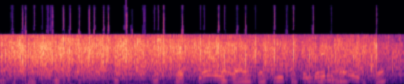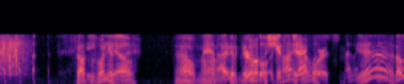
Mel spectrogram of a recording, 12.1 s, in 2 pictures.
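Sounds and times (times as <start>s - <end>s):
applause: 0.0s - 6.6s
voices calling out and cheering: 0.0s - 6.6s, 8.7s - 12.1s
laughter: 0.0s - 6.8s, 9.0s - 10.8s
speech: 3.9s - 6.0s, 7.2s - 12.1s.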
